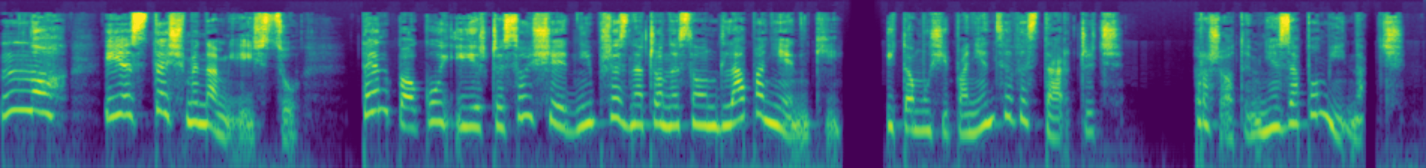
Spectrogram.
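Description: A woman's voice: on the high side, sing-song, measured pace, a little mellow, dry recording, clean studio sound, voice pushed up, heavily acted. Woman doing a stern, bossy old-style housekeeper. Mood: curt. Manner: curt, bossy. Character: stern brisk middle-aged housekeeper woman.

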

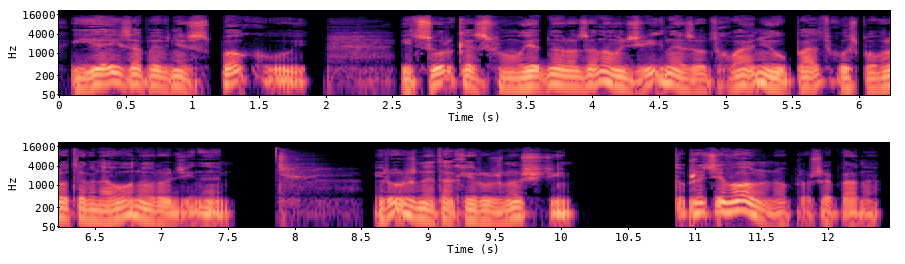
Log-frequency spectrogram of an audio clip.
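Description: A man's voice: low voice, expressive, unhurried, vocal fry, slightly rough, dry recording, clean studio sound, voice pushed up, exaggerated voice. Man voicing a drunken old ex-clerk pleading. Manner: pleading, rambling, theatrical confession. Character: drunken, self-pitying older male ex-clerk. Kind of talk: audiobook character reading.

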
